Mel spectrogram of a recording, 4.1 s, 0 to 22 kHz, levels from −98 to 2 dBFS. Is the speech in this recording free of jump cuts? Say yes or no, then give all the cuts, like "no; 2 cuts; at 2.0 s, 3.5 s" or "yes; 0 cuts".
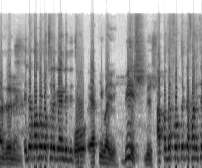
yes; 0 cuts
